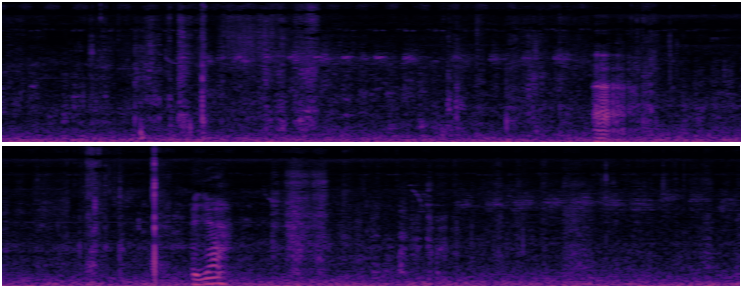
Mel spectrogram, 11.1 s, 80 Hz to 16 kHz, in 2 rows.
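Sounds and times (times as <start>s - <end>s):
dog panting and sniffing: 0.0s - 11.0s.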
